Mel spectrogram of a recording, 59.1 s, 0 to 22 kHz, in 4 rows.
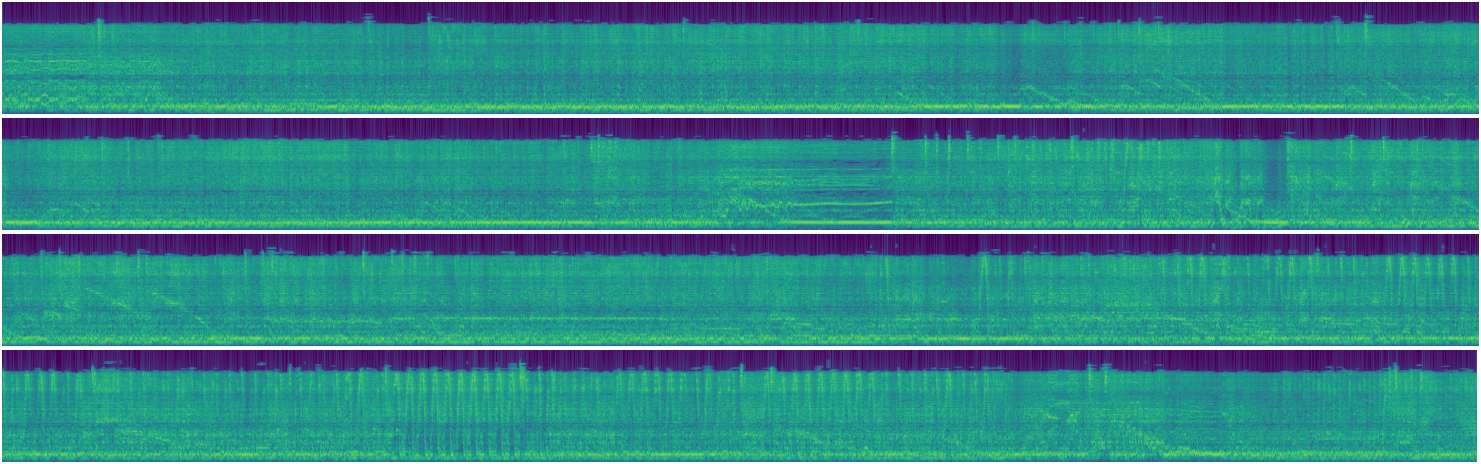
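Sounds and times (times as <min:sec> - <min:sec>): distorted noise wall: 0:00.0 - 0:59.0
sliding filtered tones: 0:00.0 - 0:59.0
steady low drone: 0:00.0 - 0:59.0.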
